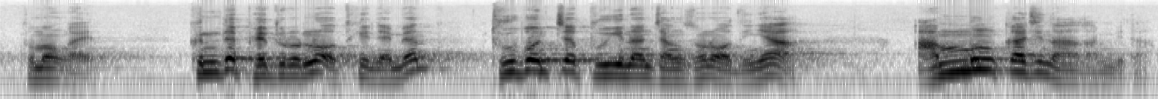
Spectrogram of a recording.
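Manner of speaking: usual speaking voice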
